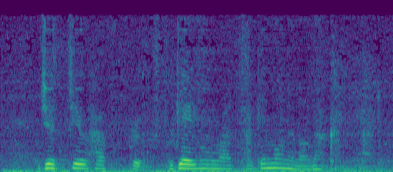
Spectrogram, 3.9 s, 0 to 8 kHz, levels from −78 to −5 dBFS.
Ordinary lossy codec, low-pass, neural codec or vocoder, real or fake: none; none; codec, 16 kHz, 1.1 kbps, Voila-Tokenizer; fake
